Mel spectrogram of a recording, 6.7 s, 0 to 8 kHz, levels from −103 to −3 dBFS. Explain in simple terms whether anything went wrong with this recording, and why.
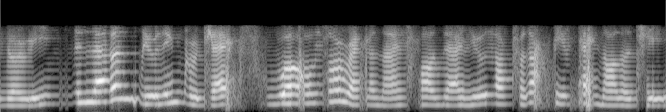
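The speech has been passed through an LPC-10 vocoder for its whole length. Rather than keeping the real voice, it rebuilds each moment from a simple buzz or hiss shaped by a filter, so it sounds mechanical and robotic, with nothing above about 3.9 kHz.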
